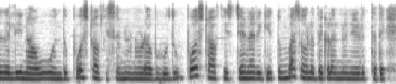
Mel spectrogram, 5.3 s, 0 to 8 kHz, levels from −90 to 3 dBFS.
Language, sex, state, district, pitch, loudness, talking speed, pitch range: Kannada, female, Karnataka, Bellary, 210 Hz, -26 LUFS, 145 wpm, 200-220 Hz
